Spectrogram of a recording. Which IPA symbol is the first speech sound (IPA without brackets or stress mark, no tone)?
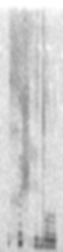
x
